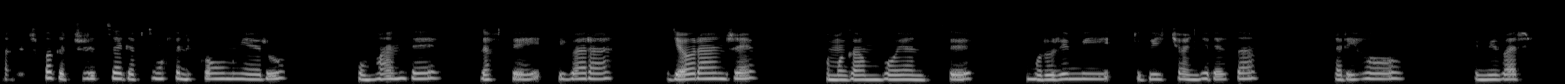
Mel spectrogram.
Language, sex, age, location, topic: Kinyarwanda, female, 18-24, Huye, health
